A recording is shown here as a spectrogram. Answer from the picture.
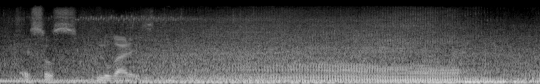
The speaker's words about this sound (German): In Xochimilco, bekannt für seine schwimmenden Gärten, teils ein Naturschutzgebiet und gehört zum UNESCO-Weltkulturerbe. Früher habe ich mehr Reiher gehört, große Vögel und ihren Flügelschlag. Jetzt werden sie vom urbanen Rauschen übertönt.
